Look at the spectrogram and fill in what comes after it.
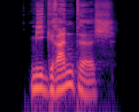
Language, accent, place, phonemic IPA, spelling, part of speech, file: German, Germany, Berlin, /miˈɡʁantɪʃ/, migrantisch, adjective, De-migrantisch.ogg
- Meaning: migrant; migratory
